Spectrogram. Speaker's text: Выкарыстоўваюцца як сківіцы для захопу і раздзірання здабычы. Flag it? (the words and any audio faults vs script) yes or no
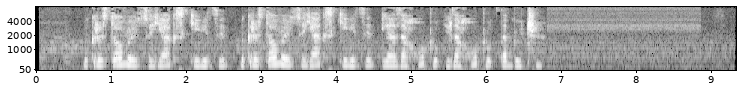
yes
